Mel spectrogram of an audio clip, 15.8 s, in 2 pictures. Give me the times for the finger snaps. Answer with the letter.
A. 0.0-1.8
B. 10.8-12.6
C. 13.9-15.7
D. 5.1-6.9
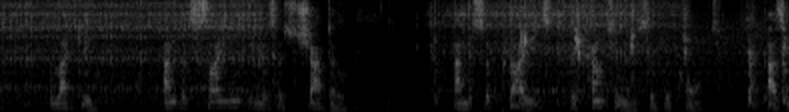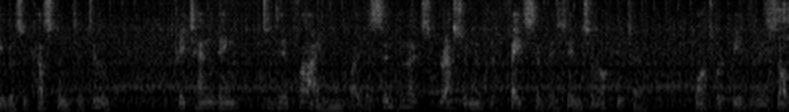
D.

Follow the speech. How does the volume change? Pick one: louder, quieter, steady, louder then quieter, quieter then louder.
steady.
